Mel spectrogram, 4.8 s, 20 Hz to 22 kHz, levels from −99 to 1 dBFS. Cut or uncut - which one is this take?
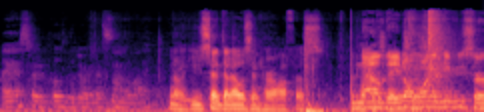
cut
